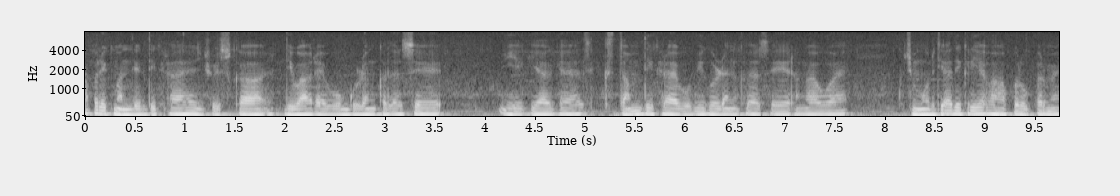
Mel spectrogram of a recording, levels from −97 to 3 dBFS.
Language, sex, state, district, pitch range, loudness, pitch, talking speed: Hindi, male, Uttar Pradesh, Deoria, 100-105 Hz, -14 LUFS, 105 Hz, 245 wpm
